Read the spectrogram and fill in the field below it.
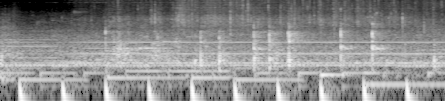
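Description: Oil fries in a pan while a wooden spoon stirs it, each stroke a soft knock or scrape over a continuous sizzle, with a low steady hum beneath.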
